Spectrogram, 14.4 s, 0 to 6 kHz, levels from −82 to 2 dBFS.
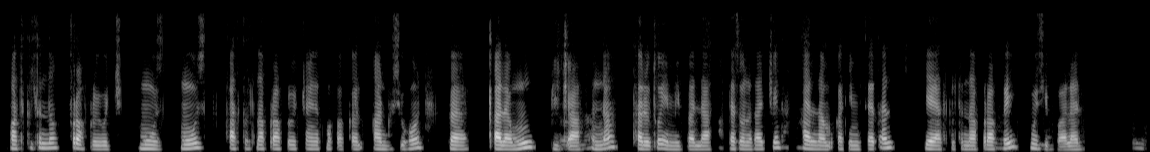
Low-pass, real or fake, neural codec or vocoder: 5.4 kHz; real; none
